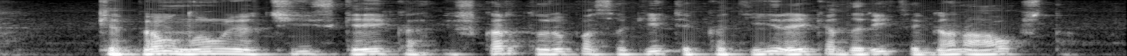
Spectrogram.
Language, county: Lithuanian, Vilnius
